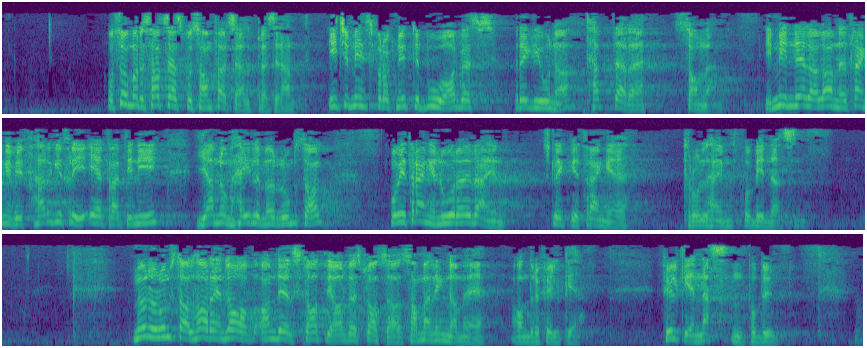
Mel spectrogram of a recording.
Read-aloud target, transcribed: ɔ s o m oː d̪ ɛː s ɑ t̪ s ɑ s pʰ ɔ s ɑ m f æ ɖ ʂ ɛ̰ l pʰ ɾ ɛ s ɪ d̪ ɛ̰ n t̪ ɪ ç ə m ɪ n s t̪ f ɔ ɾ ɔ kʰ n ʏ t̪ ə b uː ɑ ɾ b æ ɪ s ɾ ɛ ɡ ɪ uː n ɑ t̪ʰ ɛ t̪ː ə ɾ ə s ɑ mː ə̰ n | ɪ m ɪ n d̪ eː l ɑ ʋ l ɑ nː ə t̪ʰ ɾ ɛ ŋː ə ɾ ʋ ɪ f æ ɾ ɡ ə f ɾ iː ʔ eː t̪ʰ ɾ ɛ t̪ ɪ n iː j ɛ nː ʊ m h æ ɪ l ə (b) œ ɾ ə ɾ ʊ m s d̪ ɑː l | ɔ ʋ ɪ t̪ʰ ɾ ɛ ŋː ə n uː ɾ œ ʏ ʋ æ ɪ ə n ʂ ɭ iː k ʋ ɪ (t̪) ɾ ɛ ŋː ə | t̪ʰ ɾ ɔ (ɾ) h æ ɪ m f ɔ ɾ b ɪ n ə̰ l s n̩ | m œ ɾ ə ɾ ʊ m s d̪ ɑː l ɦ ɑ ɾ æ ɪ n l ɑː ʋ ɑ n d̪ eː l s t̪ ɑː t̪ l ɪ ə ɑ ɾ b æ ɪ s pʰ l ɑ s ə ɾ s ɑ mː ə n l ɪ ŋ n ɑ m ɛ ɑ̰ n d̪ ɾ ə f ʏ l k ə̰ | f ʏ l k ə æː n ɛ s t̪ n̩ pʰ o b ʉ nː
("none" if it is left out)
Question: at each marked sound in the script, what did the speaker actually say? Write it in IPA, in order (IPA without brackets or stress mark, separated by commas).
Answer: m, t̪ʰ, l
